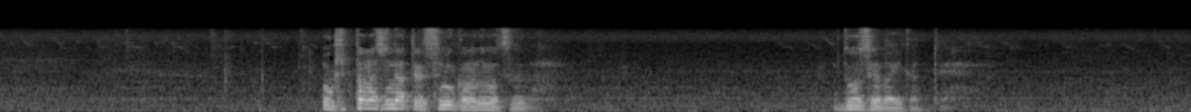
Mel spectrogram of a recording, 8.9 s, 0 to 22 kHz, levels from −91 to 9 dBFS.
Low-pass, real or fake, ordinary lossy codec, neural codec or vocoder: none; real; none; none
